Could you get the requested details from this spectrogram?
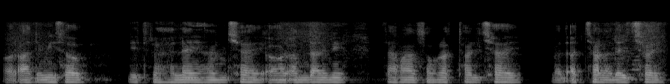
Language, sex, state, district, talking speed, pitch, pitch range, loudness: Maithili, male, Bihar, Samastipur, 145 wpm, 105 Hz, 105-110 Hz, -34 LUFS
